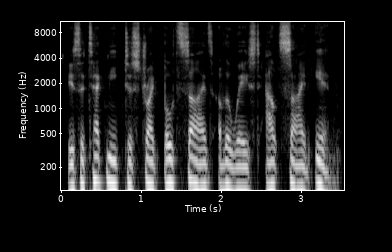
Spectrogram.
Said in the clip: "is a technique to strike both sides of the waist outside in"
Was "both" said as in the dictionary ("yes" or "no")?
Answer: yes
